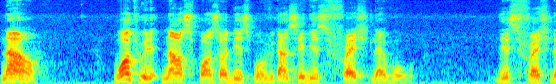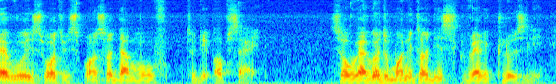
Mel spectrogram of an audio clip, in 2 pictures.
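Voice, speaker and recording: A man with a bright, sharp tone talks at medium pitch and a moderate pace. He shows ordinary pitch variation and takes long, frequent pauses. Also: big swings in loudness. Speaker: forex trading educator. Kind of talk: live trading analysis stream. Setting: live stream.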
